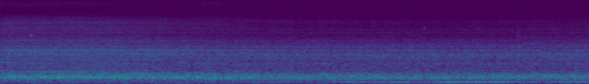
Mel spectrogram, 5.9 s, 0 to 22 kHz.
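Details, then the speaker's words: Fresh Ventilation inline centrifugal fan turned down to about 50% speed: very quiet, steady airy hum, barely audible standing next to it, no rattles or wobble. "So, there it's running at about 50% speed currently. You can only just hear it when you're standing next to it."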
